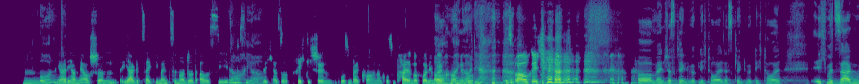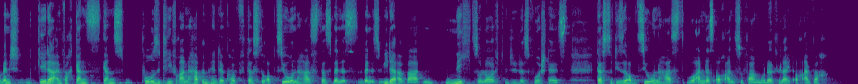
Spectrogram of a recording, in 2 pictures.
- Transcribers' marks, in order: tapping; laughing while speaking: "ja"; laugh; laugh
- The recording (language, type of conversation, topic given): German, advice, Wie erlebst du deine Unsicherheit vor einer großen Veränderung wie einem Umzug oder einem Karrierewechsel?
- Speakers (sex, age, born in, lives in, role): female, 25-29, Germany, Sweden, user; female, 60-64, Germany, Germany, advisor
